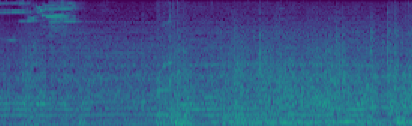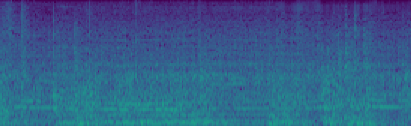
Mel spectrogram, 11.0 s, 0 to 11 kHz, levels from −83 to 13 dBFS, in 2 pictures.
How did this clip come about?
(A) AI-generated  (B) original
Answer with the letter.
B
